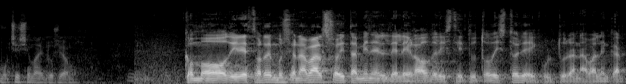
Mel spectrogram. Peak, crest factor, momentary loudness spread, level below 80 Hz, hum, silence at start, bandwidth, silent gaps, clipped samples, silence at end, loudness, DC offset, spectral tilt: 0 dBFS; 20 dB; 19 LU; -48 dBFS; none; 0 s; 14.5 kHz; none; under 0.1%; 0 s; -19 LUFS; under 0.1%; -4.5 dB/octave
